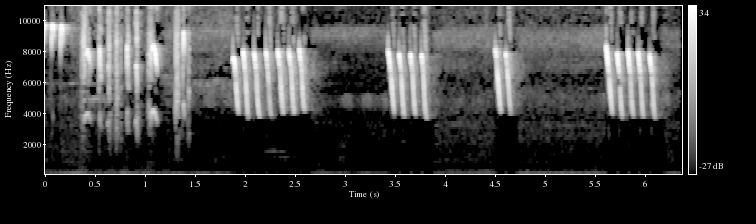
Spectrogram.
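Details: Purple-throated sunbird, locally konin, in gacor full isian song: bursts of five or six very high, sharp descending notes in rapid series, separated by short pauses.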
